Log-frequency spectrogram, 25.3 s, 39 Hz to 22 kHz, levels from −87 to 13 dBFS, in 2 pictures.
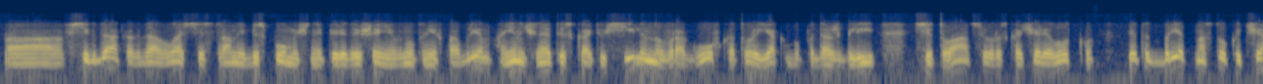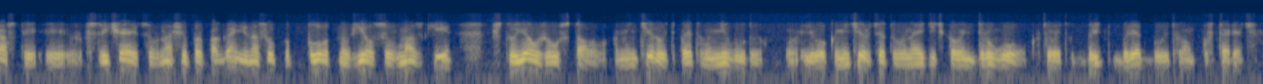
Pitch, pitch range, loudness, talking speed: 105 Hz, 95-115 Hz, -18 LUFS, 130 wpm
